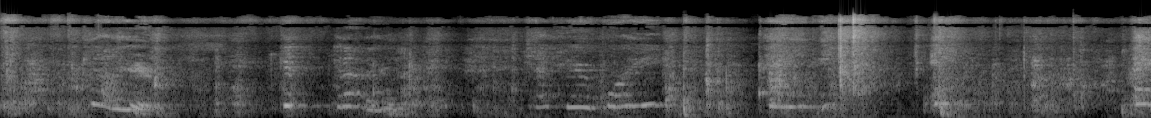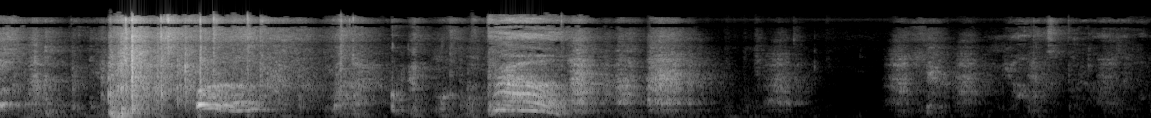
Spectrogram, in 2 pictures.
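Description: Two excited pit bull–type dogs whining and grumbling, with a single loud thump about nine and a half seconds in.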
